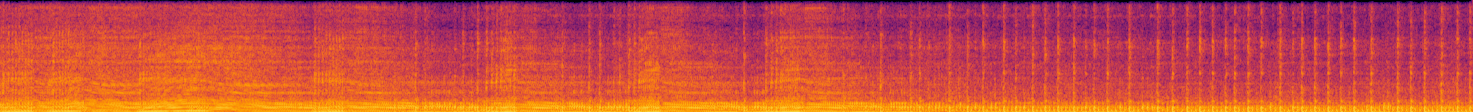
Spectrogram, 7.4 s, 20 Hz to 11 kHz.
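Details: Ported 2375 chainsaw, low-compression build, on pump gas before methanol conversion: sharp clean throttle blips, then a hard steady scream at high revs; healthy and pulling strong.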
